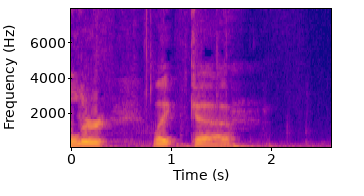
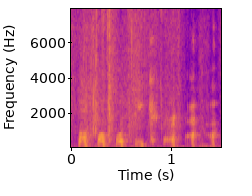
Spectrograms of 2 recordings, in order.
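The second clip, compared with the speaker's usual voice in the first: awed whisper; 6 semitones higher, 6 dB quieter, much slower than usual. Real, not acted. Stunned by another gift comic.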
